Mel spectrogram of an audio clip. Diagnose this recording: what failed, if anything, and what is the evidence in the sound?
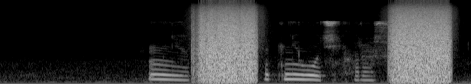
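Wireless microphone noise hits in the analogue radio link, at 1.71–2.82 s and 3.72–4.66 s. Receiver noise rises into bursts of static as reflections cancel the FM signal.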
